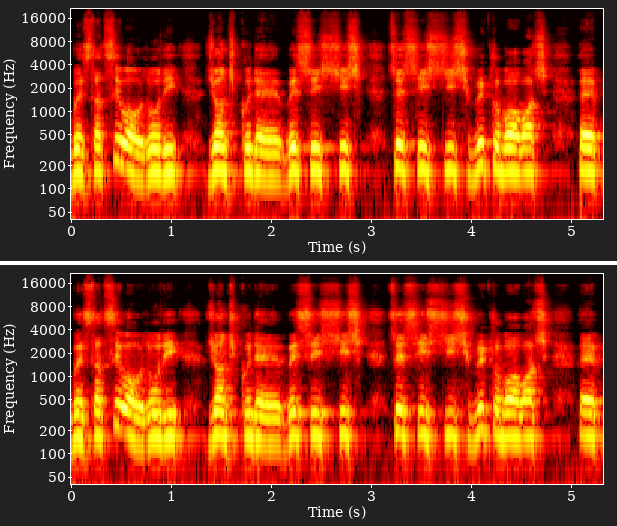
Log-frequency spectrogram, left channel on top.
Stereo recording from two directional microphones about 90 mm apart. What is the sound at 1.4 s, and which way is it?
Speech, 25° left (ahead or behind).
